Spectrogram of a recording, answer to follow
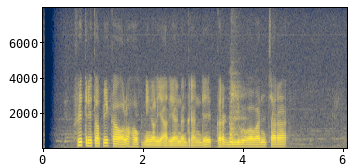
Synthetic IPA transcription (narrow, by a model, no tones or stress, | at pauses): fit̪ɾit̪ɔpikaɔlɔɦɔk̚niŋaliaɾianaɡɾandɛkɨrdiwawawaɲt͡ʃaɾa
